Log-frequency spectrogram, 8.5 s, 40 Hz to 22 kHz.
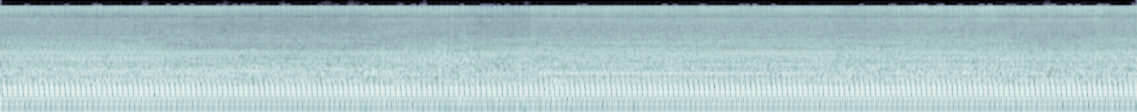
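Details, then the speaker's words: Craftsman LT1000 lawn tractor mud-mower build, engine running and burning off oil and probably water: steady, even single-cylinder drone at a low, lazy pace, estimated around 2000–2500 rpm instead of the expected 3500; cause unknown. "so if you can hear it i don't believe the engine is running at the highest rpm if it's supposed to run at like 3 500 it's probably running around 2 000 2500"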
